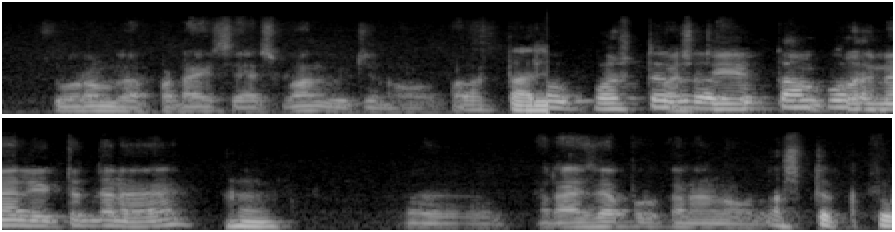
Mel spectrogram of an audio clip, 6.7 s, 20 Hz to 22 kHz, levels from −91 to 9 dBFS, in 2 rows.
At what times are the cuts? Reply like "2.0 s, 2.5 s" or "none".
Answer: 2.1 s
